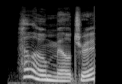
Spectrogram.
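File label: hello, female; trainer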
